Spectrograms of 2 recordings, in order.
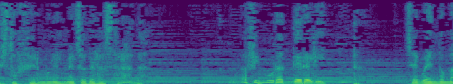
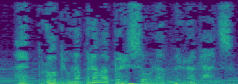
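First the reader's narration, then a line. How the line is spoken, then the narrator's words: Murmured. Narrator (Italian): mormorò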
